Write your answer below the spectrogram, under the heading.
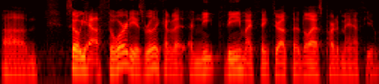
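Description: A man with a plain, everyday voice speaks at a fairly low pitch and a fairly quick pace, his intonation lively. The recording is very clean, with a silent background. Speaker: pastor. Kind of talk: casual chat.

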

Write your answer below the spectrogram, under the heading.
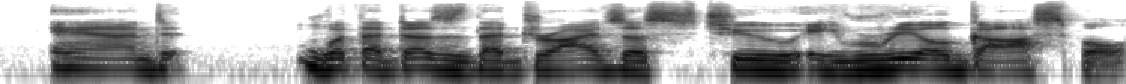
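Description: A man talks in a plain, everyday voice at medium pitch and a fairly slow pace with fairly even intonation, recorded very cleanly against a silent background. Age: 40s. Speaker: pastor. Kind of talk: casual chat.

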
